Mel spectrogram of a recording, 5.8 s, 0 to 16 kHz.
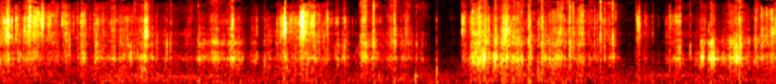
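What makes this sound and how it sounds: A fingertip scratches and rummages through dried cardamom pods in a small, open, clear glass jar filled with them. The result is a steady, dry, crinkly rustle, bright and high with almost no low end, with brief quiet pauses around 3.3 and 4.8 seconds.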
